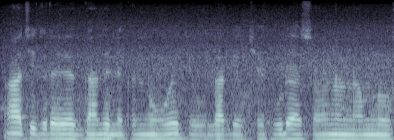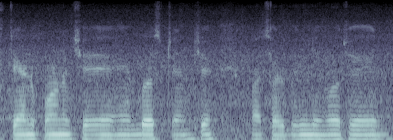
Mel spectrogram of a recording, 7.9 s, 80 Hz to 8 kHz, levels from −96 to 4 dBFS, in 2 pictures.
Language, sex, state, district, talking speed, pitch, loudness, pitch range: Gujarati, male, Gujarat, Gandhinagar, 135 wpm, 100 Hz, -20 LUFS, 100-105 Hz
